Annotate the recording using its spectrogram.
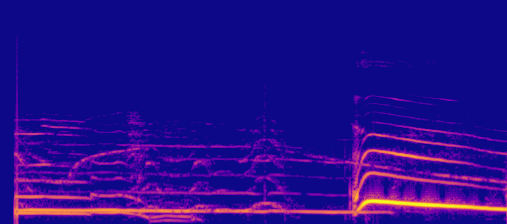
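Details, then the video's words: Alaskan Malamute trying to howl while recordings of other malamutes howling play: long steady drawn-out tones with wavering, yodel-like bends, then a louder howl that sweeps up sharply and slowly falls away. "Alaskan Malamute Trying to Howl"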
